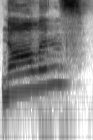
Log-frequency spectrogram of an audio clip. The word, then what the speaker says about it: New Orleans: Even though Angie's in Indy, Toby's in New Orleans, Nolans. I have to say it correctly, you know.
